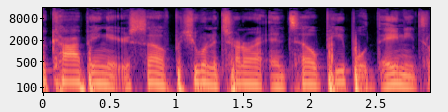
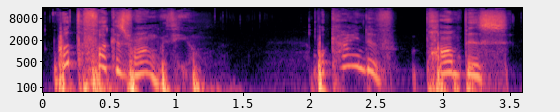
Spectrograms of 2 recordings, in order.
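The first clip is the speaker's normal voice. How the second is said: much higher, incredulous; squeaky outrage; 14 semitones higher than usual. Real, not acted. Ranting vlogger, outraged at the director, in a high incredulous voice. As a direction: let the voice crack up in disbelief.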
